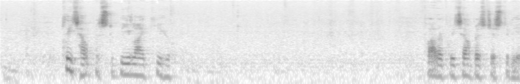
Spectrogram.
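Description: An elderly man speaks calmly nearby.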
